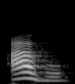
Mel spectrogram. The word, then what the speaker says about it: avo: If said with a closed vowel, it would mean grandfather, and with no accent at all, avo. The stressed vowel now is the first one.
